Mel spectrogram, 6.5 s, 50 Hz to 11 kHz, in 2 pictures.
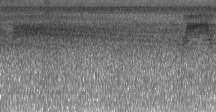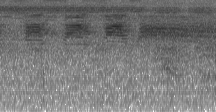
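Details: Minmin cicada singing, 24 July 2016. A steady shrill drone gives way to a run of five or six loud buzzy pulses spaced roughly half a second apart, then eases off.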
